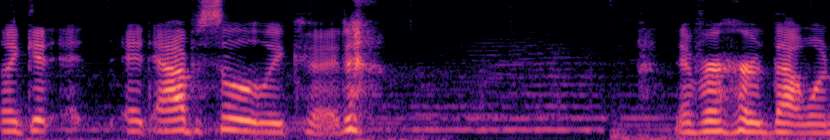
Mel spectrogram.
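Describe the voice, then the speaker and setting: A woman's fairly high voice with music in the background. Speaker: vtuber streamer. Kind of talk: casual live stream chat.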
